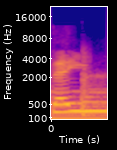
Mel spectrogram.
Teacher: Tain itu yang lama, lepas tu mati pada nun.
